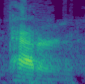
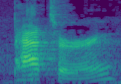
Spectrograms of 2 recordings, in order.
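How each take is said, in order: First: The middle T is a soft D-like tap. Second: The middle T is a sharp, clear T. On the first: "Americans would say pattern" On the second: "instead of saying pattern"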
